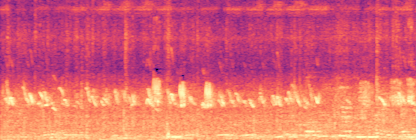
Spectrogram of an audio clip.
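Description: A flock of Sonali chickens keeps up a dense chorus of short, high peeps and chirps, overlapping constantly, over a low hum of barn noise.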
